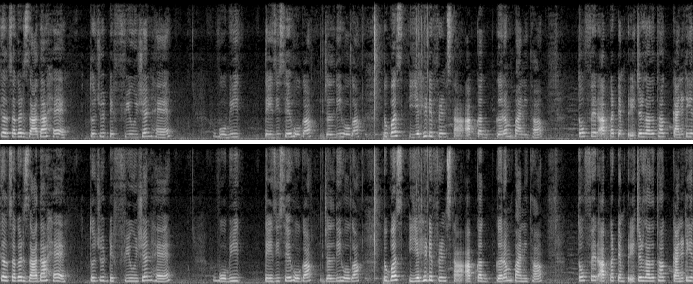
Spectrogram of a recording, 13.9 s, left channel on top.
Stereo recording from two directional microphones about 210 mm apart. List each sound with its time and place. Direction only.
0.0 s a woman's voice: 40° right (ahead or behind)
